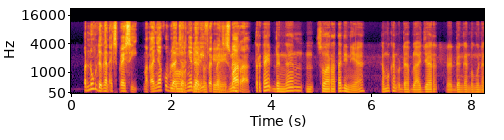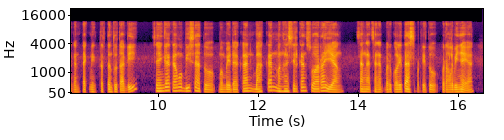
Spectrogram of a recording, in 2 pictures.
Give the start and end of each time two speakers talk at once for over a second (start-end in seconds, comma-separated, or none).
2.1-3.4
